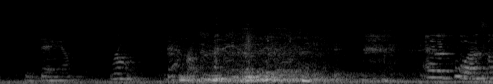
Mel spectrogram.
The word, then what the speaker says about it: Damron: that I saw and I didn't know whether he pronounced his name Dameron or Damron and he told me one day he said damn wrong and of course I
